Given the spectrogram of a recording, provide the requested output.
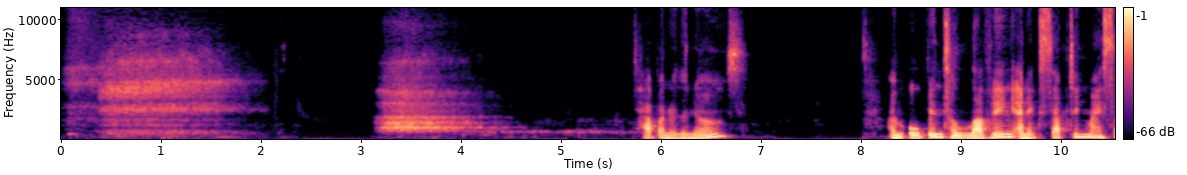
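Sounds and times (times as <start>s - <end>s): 
deep breath during a guided tapping exercise: 0.0s - 2.1s, 3.1s - 5.6s
speech: 5.8s - 6.9s, 8.3s - 10.5s.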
